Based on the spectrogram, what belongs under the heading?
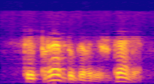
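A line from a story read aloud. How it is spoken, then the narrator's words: Joyful question. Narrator (Russian): радостно спросил я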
